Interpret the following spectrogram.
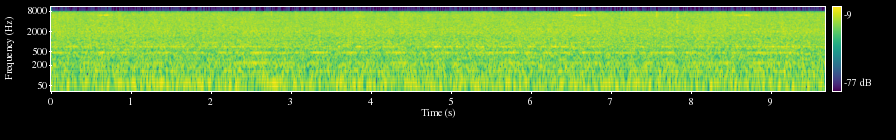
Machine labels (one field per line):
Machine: fan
